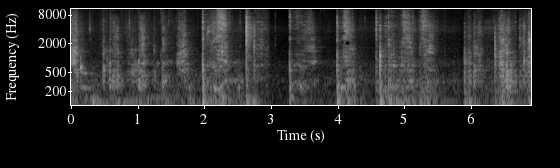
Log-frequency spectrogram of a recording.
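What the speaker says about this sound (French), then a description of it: "Je vais brasser de temps en temps et on va laisser nos œufs cuits." A utensil scrapes and stirs avocado scrambled eggs in a pan in repeated, uneven strokes with short pauses, fairly close and moderately quiet, with no talking.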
